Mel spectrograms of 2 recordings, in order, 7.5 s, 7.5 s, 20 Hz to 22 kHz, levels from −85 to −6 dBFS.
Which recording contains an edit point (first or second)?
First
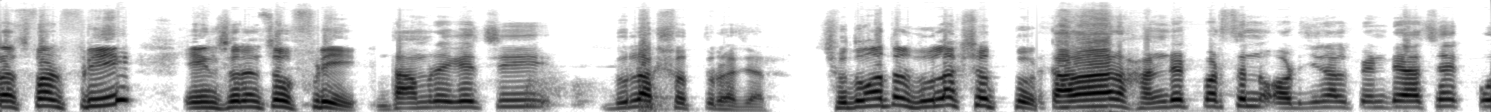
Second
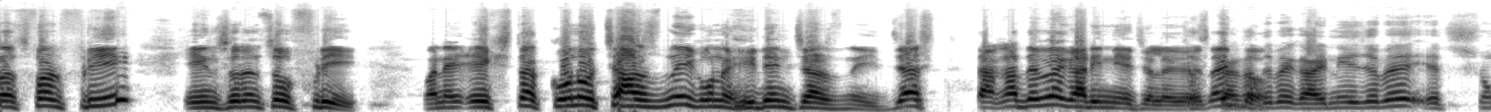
first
